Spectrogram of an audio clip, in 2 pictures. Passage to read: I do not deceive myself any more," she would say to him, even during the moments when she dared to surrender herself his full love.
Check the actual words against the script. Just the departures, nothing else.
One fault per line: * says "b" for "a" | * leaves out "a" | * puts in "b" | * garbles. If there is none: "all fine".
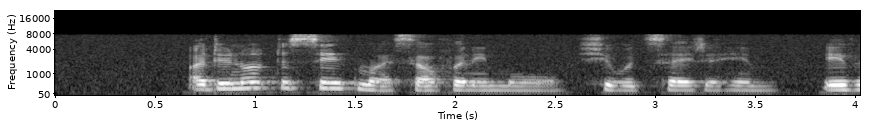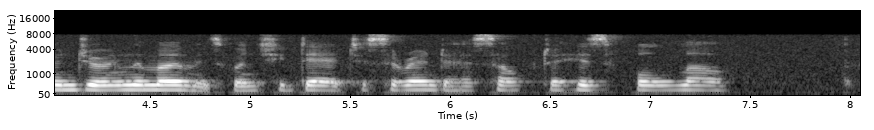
* puts in "to"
